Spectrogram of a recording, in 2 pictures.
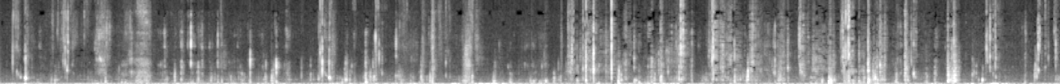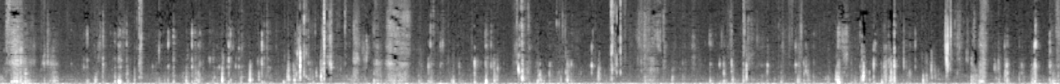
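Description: Close-miked biting and chewing of a fried, cream-filled pastry ball: a dense, irregular run of small clicks and smacks from the mouth. A steady low hum runs underneath.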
